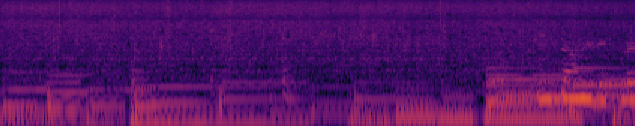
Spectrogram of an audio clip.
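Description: Tomatoes fry in a pan for a dahi bhetki fish dish, a steady hiss and sizzle running throughout under a faint tonal background, with no voices.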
